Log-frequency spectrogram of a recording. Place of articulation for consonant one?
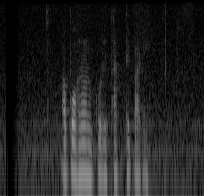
labial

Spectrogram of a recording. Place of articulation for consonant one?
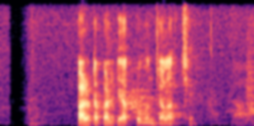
labial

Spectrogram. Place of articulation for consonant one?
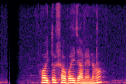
glottal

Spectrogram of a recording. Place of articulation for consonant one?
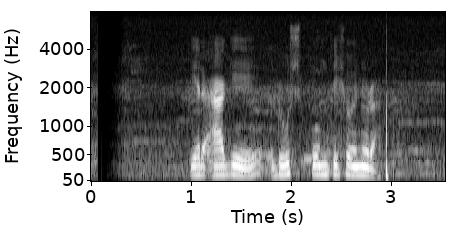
alveolar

